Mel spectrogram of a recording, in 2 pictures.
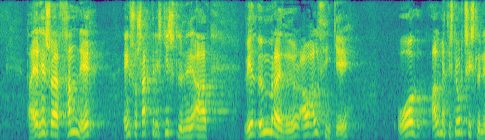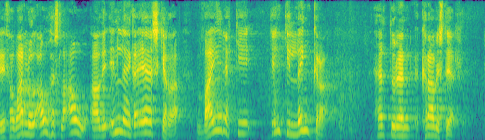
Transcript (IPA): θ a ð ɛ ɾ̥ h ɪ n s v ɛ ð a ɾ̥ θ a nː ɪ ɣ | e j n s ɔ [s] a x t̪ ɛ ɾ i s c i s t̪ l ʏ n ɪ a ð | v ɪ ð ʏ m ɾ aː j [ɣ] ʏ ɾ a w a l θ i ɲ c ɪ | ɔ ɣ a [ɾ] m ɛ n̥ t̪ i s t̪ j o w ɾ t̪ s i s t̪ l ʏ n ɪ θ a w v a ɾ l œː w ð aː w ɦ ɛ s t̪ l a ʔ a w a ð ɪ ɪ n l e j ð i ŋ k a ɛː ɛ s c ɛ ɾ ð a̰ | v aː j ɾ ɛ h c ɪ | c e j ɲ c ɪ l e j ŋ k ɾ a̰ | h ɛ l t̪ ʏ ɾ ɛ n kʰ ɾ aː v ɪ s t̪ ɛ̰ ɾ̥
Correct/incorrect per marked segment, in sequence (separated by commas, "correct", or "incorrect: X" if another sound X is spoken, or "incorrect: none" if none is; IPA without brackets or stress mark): correct, incorrect: ð, incorrect: l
